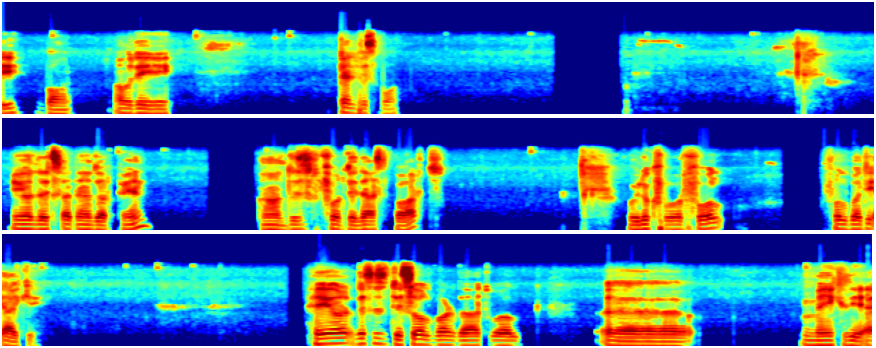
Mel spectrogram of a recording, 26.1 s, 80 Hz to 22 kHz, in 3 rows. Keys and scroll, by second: 14.7-16.9 typing.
